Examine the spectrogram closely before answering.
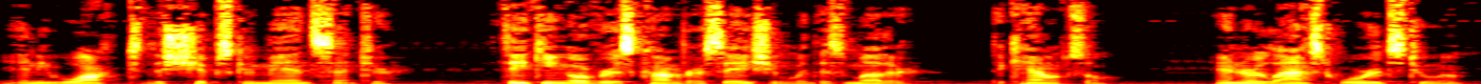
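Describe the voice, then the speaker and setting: A man narrates a science-fiction audio drama in a fairly low voice. He reads scripted prose, with faint noise and ambience behind him. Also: gravelly, fairly bright tone.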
